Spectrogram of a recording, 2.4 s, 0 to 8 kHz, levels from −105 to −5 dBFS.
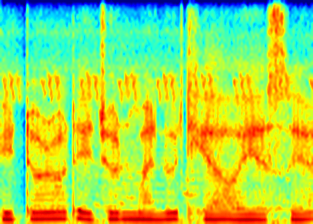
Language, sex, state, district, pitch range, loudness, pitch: Assamese, female, Assam, Kamrup Metropolitan, 205-220 Hz, -13 LUFS, 210 Hz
